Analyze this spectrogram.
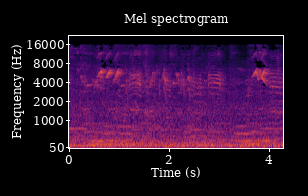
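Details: Red siskin mother feeding a chick, dated 14 April 2021; quick bright chirps in short clusters near the start and end, with a steady droning hum underneath.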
